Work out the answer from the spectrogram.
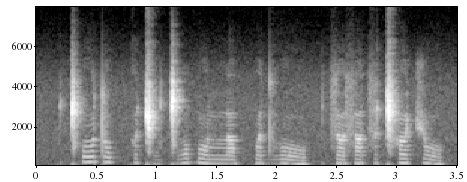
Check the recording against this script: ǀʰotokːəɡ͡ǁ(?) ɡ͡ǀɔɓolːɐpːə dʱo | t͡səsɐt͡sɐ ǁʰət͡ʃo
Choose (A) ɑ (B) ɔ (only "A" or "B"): B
